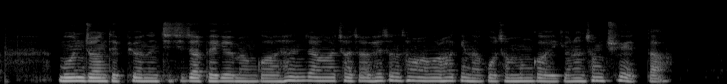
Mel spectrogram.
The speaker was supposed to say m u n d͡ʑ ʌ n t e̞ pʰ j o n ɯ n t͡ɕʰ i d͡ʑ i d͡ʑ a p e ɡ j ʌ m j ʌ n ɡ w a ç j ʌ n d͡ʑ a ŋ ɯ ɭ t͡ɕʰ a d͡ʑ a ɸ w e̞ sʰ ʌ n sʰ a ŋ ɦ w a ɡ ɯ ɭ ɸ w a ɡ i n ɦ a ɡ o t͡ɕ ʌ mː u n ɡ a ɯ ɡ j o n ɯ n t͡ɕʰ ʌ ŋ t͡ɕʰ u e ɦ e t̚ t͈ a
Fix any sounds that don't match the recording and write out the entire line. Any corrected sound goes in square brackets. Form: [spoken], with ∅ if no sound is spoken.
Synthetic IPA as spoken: m u n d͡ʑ ʌ n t e̞ pʰ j o n ɯ n [t͡ɕ] i d͡ʑ i d͡ʑ a p e ɡ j ʌ m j ʌ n ɡ w a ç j ʌ n d͡ʑ a ŋ ɯ ɭ t͡ɕʰ a d͡ʑ a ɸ w e̞ sʰ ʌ n sʰ a ŋ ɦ w a [ŋ] ɯ ɭ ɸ w a ɡ i n ɦ a ɡ o t͡ɕ ʌ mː u n ɡ a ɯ ɡ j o n ɯ n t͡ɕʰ ʌ ŋ t͡ɕʰ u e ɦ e t̚ t͈ a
